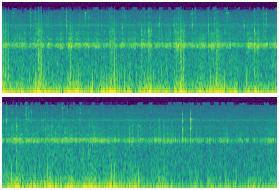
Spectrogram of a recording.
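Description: Horses walking on a sandy trail: soft, irregular hoof thumps over a low rumble of movement on the horse-mounted camera, with a steady high hum behind. The hoofbeats grow quieter after about eight seconds.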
